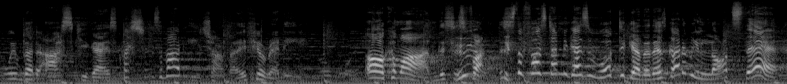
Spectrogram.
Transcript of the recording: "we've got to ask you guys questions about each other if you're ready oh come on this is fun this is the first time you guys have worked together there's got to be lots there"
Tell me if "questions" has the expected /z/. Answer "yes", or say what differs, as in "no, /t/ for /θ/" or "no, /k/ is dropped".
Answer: yes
